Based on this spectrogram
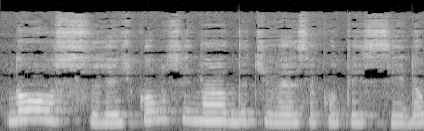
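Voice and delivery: normal talking voice

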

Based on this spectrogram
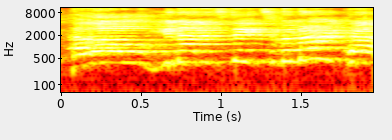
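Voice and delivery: high, bright hail to the crowd; big hello. Shown as a demonstration. Singer greeting American passengers, high and excited. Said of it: "let's have a quick".

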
